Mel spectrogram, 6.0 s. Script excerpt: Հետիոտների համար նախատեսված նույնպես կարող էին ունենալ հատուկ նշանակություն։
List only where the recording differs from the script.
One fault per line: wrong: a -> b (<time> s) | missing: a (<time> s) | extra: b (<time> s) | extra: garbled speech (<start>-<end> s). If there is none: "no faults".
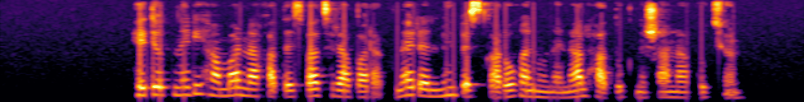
extra: հրապարակները (2.5 s)
wrong: էին -> են (4.0 s)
